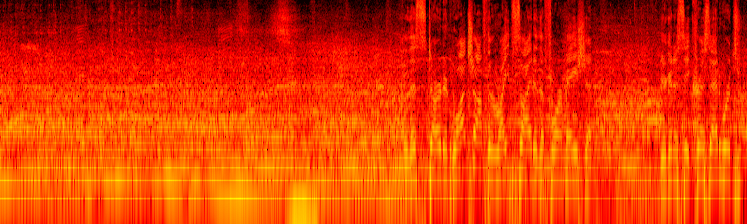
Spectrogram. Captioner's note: crowd Noise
